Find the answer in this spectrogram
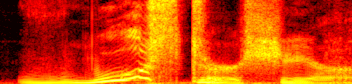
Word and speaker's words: Worcestershire: this is stupid and according to liam perry's it's worcestershire woostershare wooster sheer worst rooster shirt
